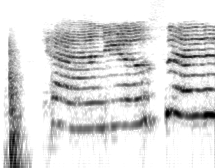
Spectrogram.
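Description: A high voice singing two long held notes, the second higher than the first.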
